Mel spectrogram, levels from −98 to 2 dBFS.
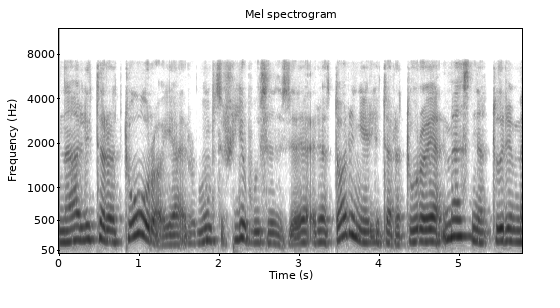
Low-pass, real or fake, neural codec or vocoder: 7.2 kHz; fake; codec, 16 kHz, 4.8 kbps, FACodec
